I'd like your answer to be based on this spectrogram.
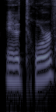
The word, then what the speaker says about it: Anna Torv: Anna Torv? – I think you nailed it.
